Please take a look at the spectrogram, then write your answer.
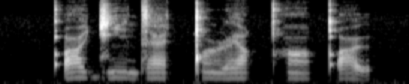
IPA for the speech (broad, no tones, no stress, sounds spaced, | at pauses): qʼ ø d͡ʑ ĩ d æ ǃ ɔ̃ ɭ ɛ qʰ õ qʼ ø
